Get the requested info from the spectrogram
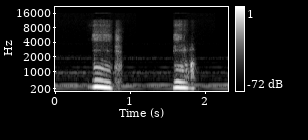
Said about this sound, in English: And together we're just going to have a yawn.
